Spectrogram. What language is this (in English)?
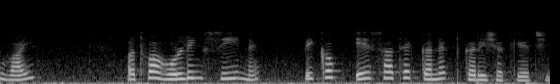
Gujarati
